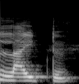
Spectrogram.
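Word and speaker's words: light: यहाँ पर देखिए लाइट, लाइट में देखिए जी एच से पहले यहाँ पर जो है आई है, आई एक वॉवेल है तो इसको पढ़ते हैं लाइट।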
